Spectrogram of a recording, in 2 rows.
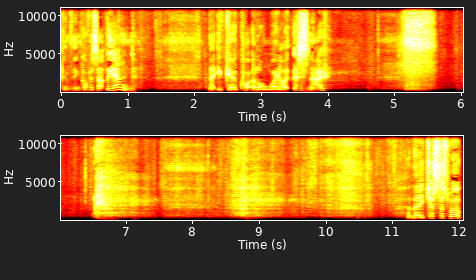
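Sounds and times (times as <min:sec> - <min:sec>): person breathing hard: 0:01.4 - 0:02.2, 0:04.2 - 0:05.7, 0:06.5 - 0:11.3
faint hiss: 0:04.3 - 0:05.8.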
